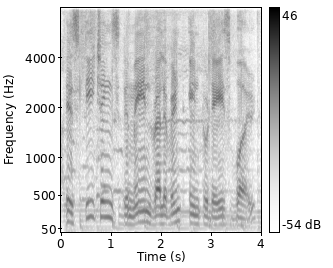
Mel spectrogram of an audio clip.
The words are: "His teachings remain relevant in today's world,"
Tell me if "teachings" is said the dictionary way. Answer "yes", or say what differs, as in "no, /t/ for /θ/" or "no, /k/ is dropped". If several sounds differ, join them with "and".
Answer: yes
